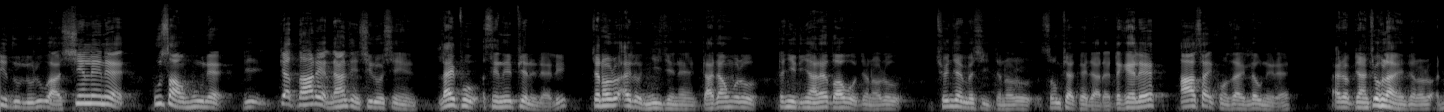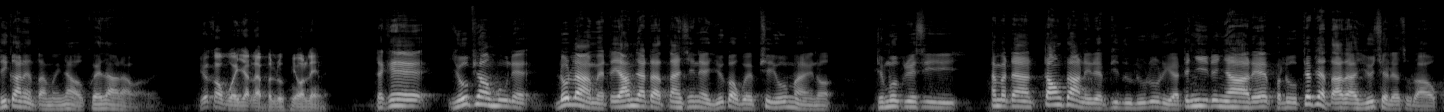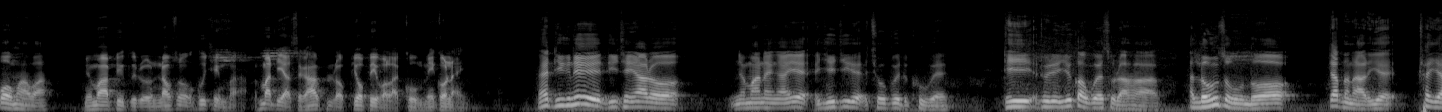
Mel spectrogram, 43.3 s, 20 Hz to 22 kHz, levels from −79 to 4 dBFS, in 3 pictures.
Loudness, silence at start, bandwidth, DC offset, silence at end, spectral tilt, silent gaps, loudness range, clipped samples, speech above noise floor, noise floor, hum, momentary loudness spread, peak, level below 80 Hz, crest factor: -28 LUFS; 0 s; 17.5 kHz; under 0.1%; 0 s; -6 dB/octave; none; 5 LU; under 0.1%; 39 dB; -67 dBFS; none; 12 LU; -10 dBFS; -60 dBFS; 20 dB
